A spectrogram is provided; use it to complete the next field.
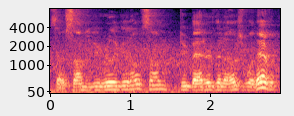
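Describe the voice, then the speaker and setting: Over noticeable background noise, a man with an American accent speaks at a very fast pace. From South Carolina, USA. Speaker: car dealer and radio show host. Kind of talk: interview answer.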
